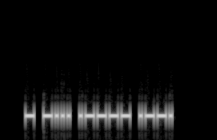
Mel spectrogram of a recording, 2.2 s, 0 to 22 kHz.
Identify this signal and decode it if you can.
Morse code, heard as a keyed tone, about 40 wpm, 700 Hz. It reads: TB1P
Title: DXCC-100 Call Signs - 4 Characters - Repeated 3x - 40wpm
